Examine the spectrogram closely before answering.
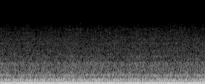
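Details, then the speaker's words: Air-cooled VW flat-four in a Baja with a new Empi custom wiring harness and stock 1969 Beetle ignition switch, just fired up after wiring, at idle: steady even throb with no knocks or misses. Just over 12 volts, alternator charging, oil pressure light out. "fire it up see what happens oh and it's running just over 12 volts oil pressure went out alternators off alternators charging"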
